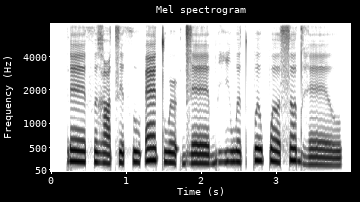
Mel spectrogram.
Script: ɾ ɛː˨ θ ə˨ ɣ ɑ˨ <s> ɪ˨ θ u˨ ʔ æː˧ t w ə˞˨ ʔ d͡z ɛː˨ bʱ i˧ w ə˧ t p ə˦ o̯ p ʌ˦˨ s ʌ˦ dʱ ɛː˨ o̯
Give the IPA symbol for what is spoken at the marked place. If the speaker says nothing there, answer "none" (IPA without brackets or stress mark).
t͡s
